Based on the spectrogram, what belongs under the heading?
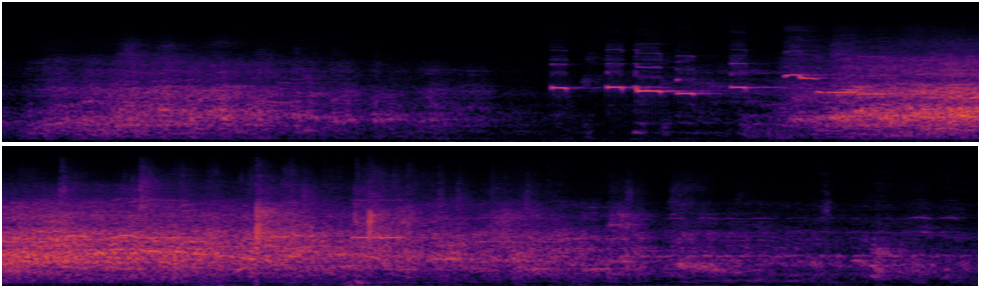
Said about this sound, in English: So tonight I'll be reading stage directions. And I'll provide transitional music via a tin whistle.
